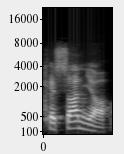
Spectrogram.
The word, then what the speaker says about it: Castagne: It's like lasagna, Castagna.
